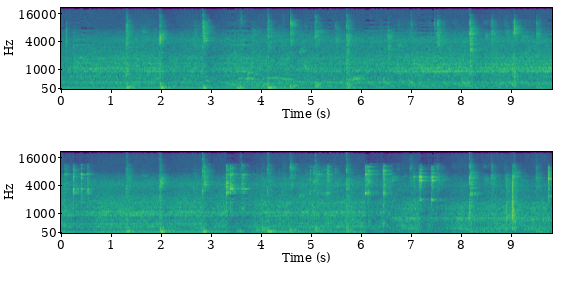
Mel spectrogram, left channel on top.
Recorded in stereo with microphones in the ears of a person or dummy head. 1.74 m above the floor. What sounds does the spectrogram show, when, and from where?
1.3 s footsteps: 5° right (ahead or behind), 2 m; by 9.6 s 60° right (ahead or behind), 5 m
